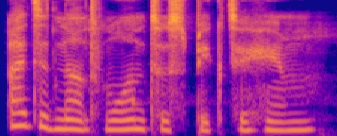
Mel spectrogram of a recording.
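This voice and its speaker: Slow-paced woman narrating a visual novel. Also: medium pitch, warm tone, dry recording, studio quality. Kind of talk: scripted first-person story narration.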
